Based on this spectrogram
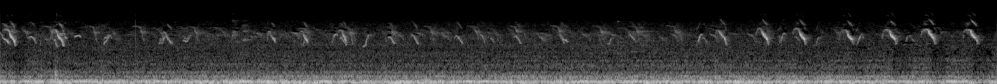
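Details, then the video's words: Fresh hatch of Brahma and Wyandotte chicken chicks, dated 1 May 2024, calling together in a chorus of sharp, falling peeps, repeated rapidly and overlapping, over a constant low-pitched machine-like drone. "Yeni Çıkım 01.05.2024 - Park Brahma, Modled, Wyandotte"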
